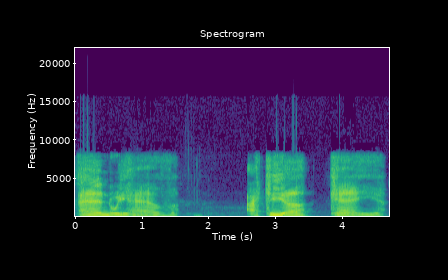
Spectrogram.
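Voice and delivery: slow, grand storyteller intro; grand intro narration. Acted. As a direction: announce the heroes like a tale begins. GM introduces the heroes.

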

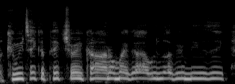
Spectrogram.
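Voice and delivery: high-pitched gushing fan voice; imitated fan girls. Girls asking [name] for a picture, imitated excited fans. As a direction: put on an eager, high girlish voice. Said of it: "And they come getting all".

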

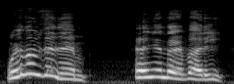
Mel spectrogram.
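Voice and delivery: high, loud emergency-room panic; frantic urgency. Acted. Medic to a dying buddy, frantic. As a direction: cry out as if the patient is slipping away.

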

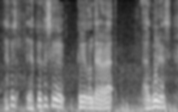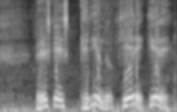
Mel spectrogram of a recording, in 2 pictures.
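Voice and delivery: cada vez más alto y agudo, hasta estallar; que la rabia crezca hasta el final; indignación que sube. Real, not acted. Indignación creciente. (protesta indignada, cada vez más fuerte)

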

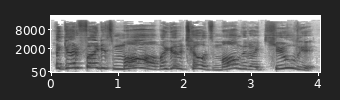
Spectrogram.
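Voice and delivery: very high, loud mock wail, slowed; crying. Narrator on the video crying to find the snail's mom. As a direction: plead through hammed-up sobs. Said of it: "crying and stuff".

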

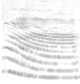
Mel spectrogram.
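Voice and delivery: ordinary delivery, nothing marked

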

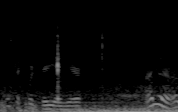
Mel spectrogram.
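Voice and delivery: ordinary talk, nothing marked

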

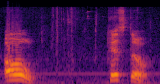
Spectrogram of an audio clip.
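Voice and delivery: loud, high excited call; excited shout. Real, not acted. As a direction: shout it out with joy. Excited find.

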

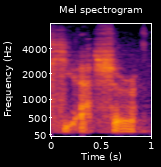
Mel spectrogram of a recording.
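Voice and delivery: low, hushed skeptical aside; dismissive regulator. Acted. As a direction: whisper it dismissively, as if unconvinced. Regulator's dismissive reply acted out.

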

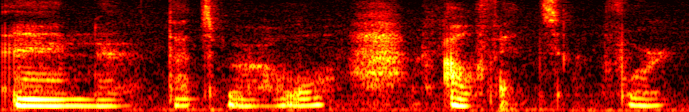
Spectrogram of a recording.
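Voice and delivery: soft trailing whisper. Real, not acted. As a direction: whisper so no one wakes. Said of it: "sorry that I'm whispering".

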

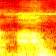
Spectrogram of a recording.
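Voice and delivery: "आउट" opening on aa. Shown as a demonstration. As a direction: model "आउट" with an aa-u glide. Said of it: "ओ का उच्चारण आ के रूप में".

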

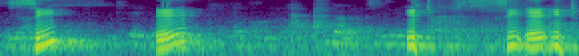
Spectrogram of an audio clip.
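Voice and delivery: "सी ए इट" said slowly, each letter apart; teacher showing the literal spelling reading; spelled letter by letter. Shown as a demonstration. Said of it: "तो सी ए इट तो नहीं पढ़ते".

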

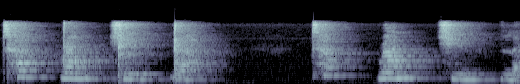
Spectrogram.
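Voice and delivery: "Tarantula" said very slowly, syllable by syllable; clapped out syllables. Shown as a demonstration. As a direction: clap each beat of "Tarantula" slowly. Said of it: "Should we clap it?".

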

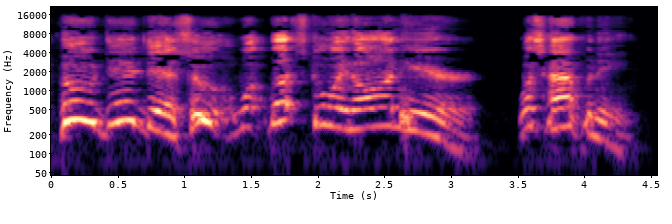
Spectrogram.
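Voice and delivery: a crowd's alarmed questions. Acted. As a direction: cry out like a shocked townsperson. Townspeople alarmed at wrecked altar.

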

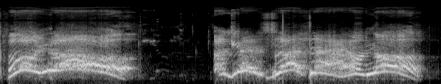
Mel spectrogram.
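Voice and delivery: high, wailing cries of alarm; hammed-up dismay. Real, not acted. Gamer being funny for the video, hammed-up dismay. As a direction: overplay the panic in a high-pitched wail.

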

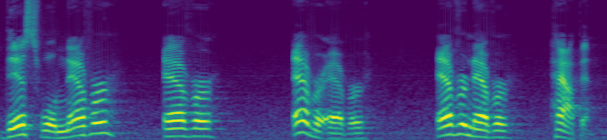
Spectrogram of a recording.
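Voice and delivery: each "ever" set apart by pauses; emphatic prohibition. Retold or imitated. Professor explaining Greek grammar to class, emphatic prohibition. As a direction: pile up "never, ever", one deliberate beat at a time. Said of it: "This is the way the Greeks will say".

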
